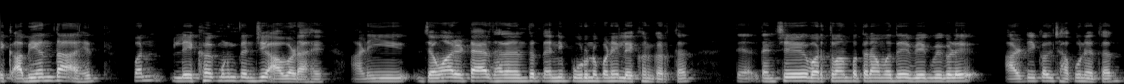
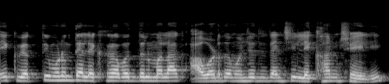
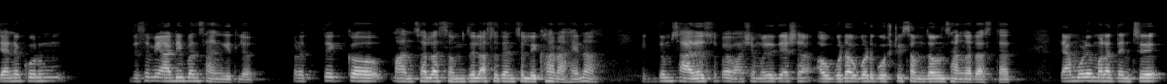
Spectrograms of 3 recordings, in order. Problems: none marked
